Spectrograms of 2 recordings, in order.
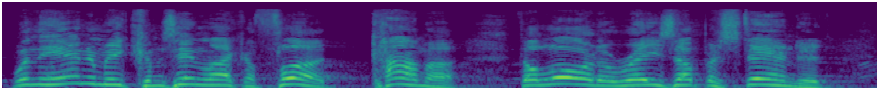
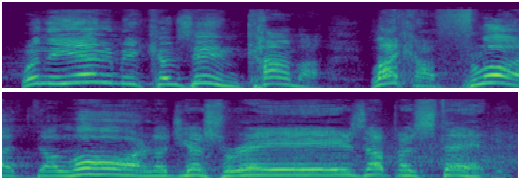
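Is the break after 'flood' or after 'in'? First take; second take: flood; in. First: The break comes after 'like a flood'. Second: The break comes right after 'comes in'.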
